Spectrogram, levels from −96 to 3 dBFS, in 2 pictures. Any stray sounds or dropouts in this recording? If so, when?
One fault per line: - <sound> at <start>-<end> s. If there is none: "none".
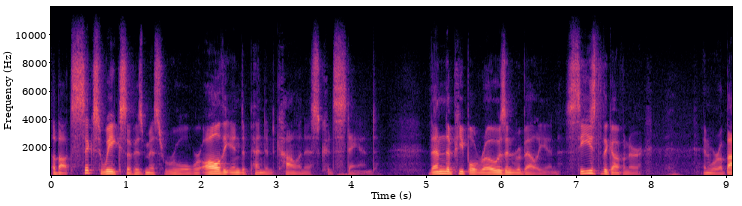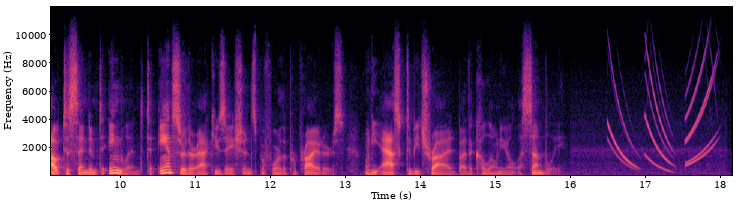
- breath at 8.0-8.5 s
- chirp at 16.5-18.0 s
